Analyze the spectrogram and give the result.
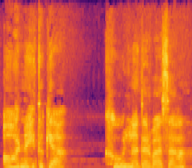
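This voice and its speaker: A woman's voice: high voice, very animated, takes it slowly, slightly rough, soft background music, heavily acted. A woman playing a seductive undead mother in a horror audio drama, coaxing and teasing with sweet insistence. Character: seductive undead mother luring victims to open the door.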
